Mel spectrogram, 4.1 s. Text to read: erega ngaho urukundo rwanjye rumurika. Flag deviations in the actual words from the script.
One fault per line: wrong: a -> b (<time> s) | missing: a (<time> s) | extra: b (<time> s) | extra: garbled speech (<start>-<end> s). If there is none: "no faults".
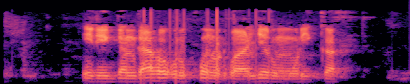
no faults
